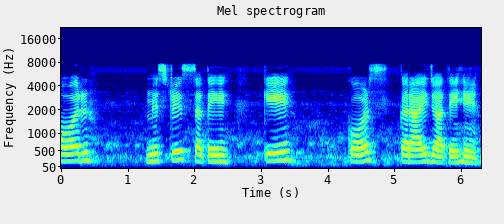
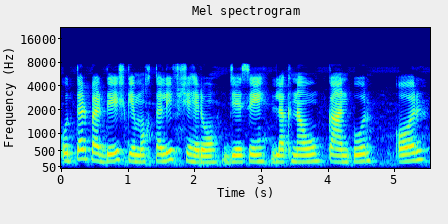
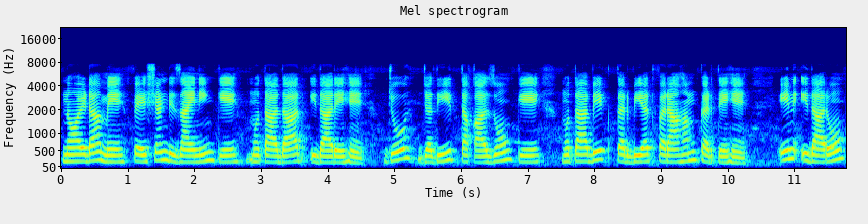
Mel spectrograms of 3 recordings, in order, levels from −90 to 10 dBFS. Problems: background sounds at intervals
